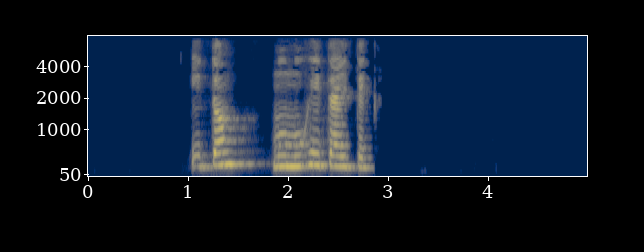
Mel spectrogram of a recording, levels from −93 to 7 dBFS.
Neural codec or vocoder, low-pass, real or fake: none; 7.2 kHz; real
